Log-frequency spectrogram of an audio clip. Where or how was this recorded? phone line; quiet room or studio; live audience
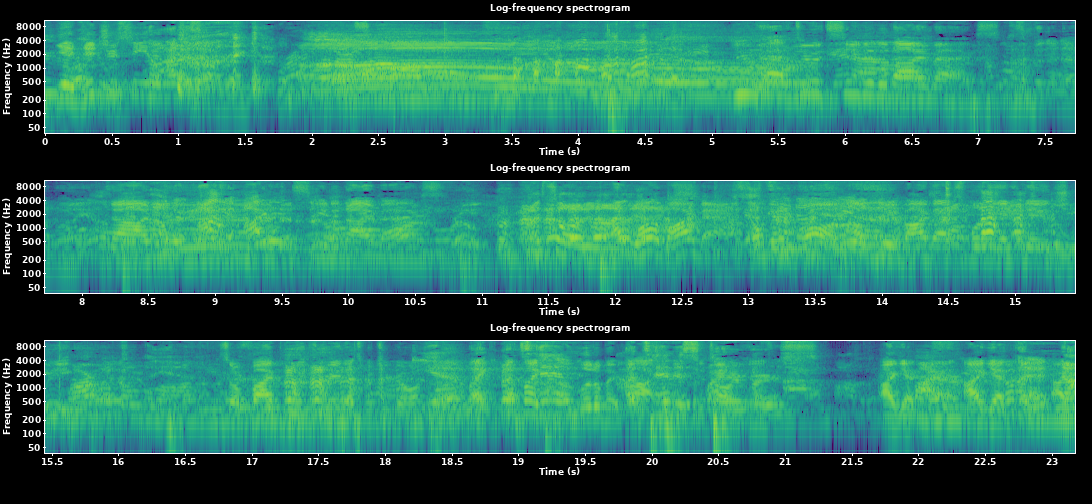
live audience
